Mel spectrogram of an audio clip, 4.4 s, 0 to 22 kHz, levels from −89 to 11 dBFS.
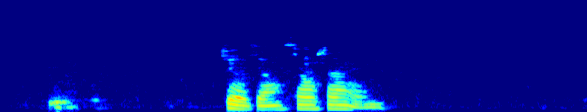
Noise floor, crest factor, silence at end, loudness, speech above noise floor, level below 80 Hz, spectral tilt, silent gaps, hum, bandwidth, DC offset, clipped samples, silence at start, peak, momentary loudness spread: -85 dBFS; 20 dB; 1.55 s; -31 LUFS; 56 dB; -76 dBFS; -10.5 dB/octave; none; none; 4.5 kHz; under 0.1%; under 0.1%; 0.35 s; -14 dBFS; 17 LU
